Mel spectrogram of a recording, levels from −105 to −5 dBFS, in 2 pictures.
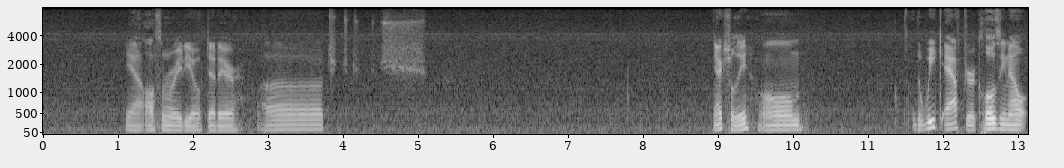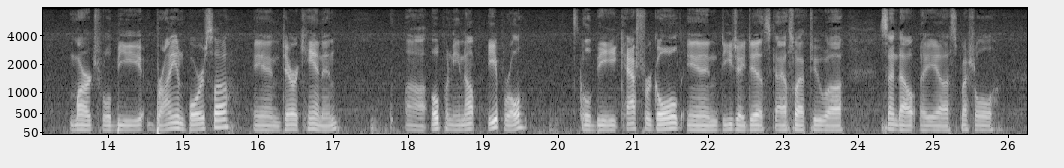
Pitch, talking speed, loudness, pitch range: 115 Hz, 100 wpm, -24 LUFS, 105-120 Hz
